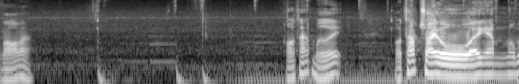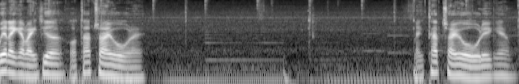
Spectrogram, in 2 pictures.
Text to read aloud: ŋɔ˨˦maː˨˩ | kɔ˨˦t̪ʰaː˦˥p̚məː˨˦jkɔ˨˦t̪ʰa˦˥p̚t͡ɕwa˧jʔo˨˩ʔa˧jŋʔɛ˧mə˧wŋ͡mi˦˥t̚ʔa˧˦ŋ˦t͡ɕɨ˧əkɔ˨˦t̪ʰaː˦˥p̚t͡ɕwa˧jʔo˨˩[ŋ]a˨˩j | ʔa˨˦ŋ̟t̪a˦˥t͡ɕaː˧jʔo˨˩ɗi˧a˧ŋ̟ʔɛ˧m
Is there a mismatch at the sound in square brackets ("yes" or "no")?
yes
